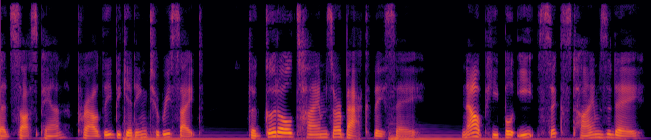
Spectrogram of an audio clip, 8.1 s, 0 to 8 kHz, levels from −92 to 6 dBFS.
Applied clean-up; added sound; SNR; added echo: none; Bowed string instrument; 13 dB; none.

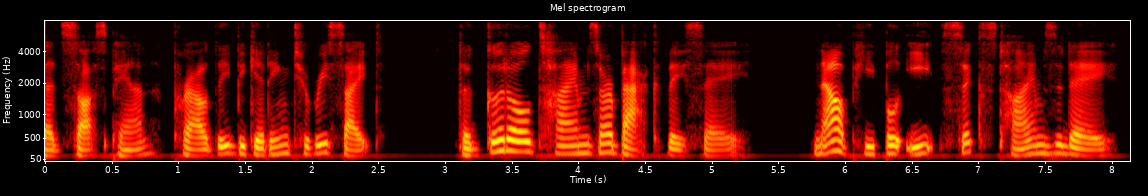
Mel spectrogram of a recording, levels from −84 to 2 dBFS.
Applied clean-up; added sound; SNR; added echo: none; none; none; none.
